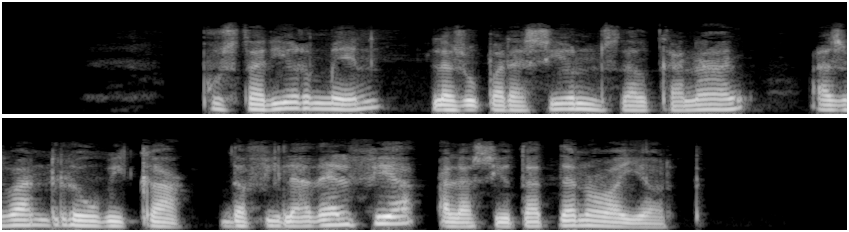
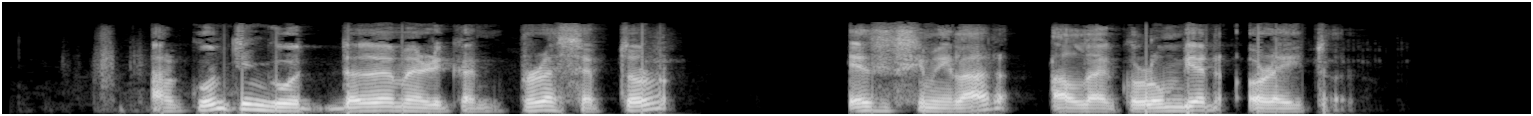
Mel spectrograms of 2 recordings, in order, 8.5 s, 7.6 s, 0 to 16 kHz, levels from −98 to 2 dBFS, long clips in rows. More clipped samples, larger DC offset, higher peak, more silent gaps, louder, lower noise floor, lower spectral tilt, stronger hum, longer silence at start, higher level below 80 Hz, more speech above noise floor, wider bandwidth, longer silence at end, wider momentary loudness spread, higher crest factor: neither; neither; about the same, -2 dBFS vs -2 dBFS; second, none vs 3.70-3.74 s, 3.80-4.23 s; about the same, -18 LUFS vs -16 LUFS; about the same, -47 dBFS vs -45 dBFS; first, -8 dB/octave vs -5.5 dB/octave; neither; first, 1.05 s vs 0.5 s; second, -60 dBFS vs -48 dBFS; about the same, 30 dB vs 30 dB; second, 6.8 kHz vs 8 kHz; about the same, 0.9 s vs 1 s; about the same, 8 LU vs 9 LU; about the same, 18 dB vs 16 dB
